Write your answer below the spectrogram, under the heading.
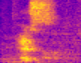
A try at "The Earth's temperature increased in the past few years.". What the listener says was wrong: Has? Do we put the stress on has? Has is auxiliary verb, so we do not put the stress on the word has here. So we put the stress on Earth's temperature.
